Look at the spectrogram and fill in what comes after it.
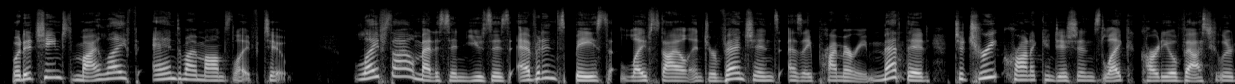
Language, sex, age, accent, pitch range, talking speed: English, female, 20-39, American, 175-240 Hz, 125 wpm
